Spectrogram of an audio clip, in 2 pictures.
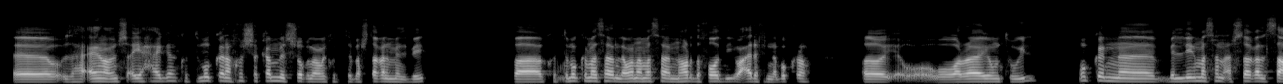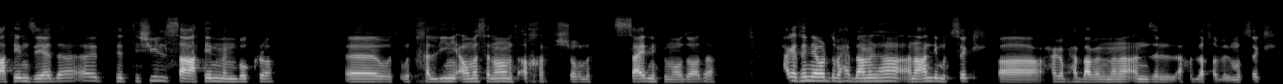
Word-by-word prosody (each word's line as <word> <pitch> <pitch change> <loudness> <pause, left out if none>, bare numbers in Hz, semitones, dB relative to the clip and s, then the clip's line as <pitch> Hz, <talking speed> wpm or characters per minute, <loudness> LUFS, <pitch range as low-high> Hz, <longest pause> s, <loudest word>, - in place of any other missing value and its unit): آآ 120 0 +3
زهقان 125 +3 0
وما 140 - +4
عملتش 140 +1 -5
أي 145 +1 -1
حاجة، 150 +3 -4
كنت 145 -3 -21
ممكن 170 0 -1
أخش 160 +1 -4
أكمل 165 -1 -2
شغل، 150 -3 -3
أنا 125 0 +1
كنت - - -16
باشتغل 140 +2 -2
من 130 -1 -5
البيت، 125 +5 -8 0.9
فكنت 125 +2 +3
ممكن 160 0 -2
مثلًا 155 -1 +2
لو 135 +1 +4
أنا 145 0 +3
مثلًا 145 +1 0
النهاردة 140 +1 0
فاضي 145 -2 0
وعارف 135 -1 +1
إن 120 - -5
بكرا 135 +2 -4 0.5
آآ 120 -1 +3 0.5
ورايا 120 +3 +4
يوم 135 0 -1
طويل، 130 -8 -8 0.4
ممكن 180 -3 -2 0.4
بالليل 145 +2 -2
مثلًا 160 0 -2
أشتغل 150 -2 0
ساعتين 155 +2 +3
زيادة 140 +2 -2 0.3
آآ 170 - -8
ت - - -8
تشيل 155 +3 -9
ساعتين 140 +1 +6
من 135 -2 -2
بكرا 135 0 -4 0.7
آآ 130 -1 +4
وتخليني 130 +3 -4
أو 130 - +3
مثلًا 145 +1 -1
لو 140 - +4
أنا 145 - +4
متأخر 135 - -4
في - - -30
الشغل، 125 0 -9 0.2
تساعدني 140 0 +2
في - - -28
الموضوع 120 0 -3
ده. 115 0 -7 0.7
حاجة - - +3
تانية 175 +1 +4
برضو 170 -2 +4
باحب 150 -1 0
أعملها، 155 +1 +4
أنا 135 - +5
عندي 150 +2 +4
موتوسيكل، 155 +2 -6 0.2
ف - - -1 0.4
حاجة 135 -1 -5
باحب 135 0 -6
أعملها 120 0 +4
إن 120 - -5
أنا 125 0 +1
أنزل 125 -2 -6
آخد - - -11
لفة - - -3
بالموتوسيكل، 110 0 -10
140 Hz, 175 wpm, -24 LUFS, 125-155 Hz, 0.9 s, ساعتين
